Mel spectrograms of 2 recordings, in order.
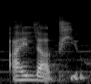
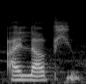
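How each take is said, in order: Both takes have the same delivery.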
